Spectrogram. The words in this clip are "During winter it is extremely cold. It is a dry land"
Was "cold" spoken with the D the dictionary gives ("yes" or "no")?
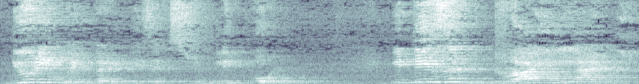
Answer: no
